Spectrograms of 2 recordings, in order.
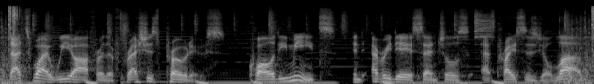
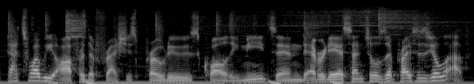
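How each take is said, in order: First: It pauses at every comma in the list. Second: It flows through the commas without pausing. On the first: It sounds like it is being read from a script. The speaker calls it wrong. "sounds like I'm reading. I played every comma" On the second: It sounds like natural, off-the-cuff conversation. The speaker calls it right. "I would eliminate those commas and talk the way I talk"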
